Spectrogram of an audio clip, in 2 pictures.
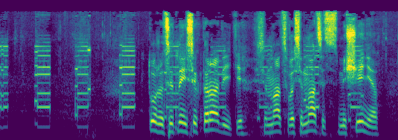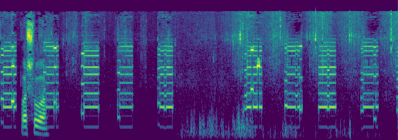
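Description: A metal detector beeps in short, repeated tones.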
